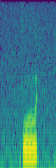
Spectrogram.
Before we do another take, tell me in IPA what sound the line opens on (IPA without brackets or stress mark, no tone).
k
